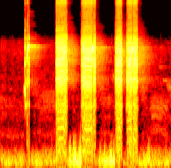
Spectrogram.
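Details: Kala teetar, the black francolin, from Hyderabad in Sindh, kept as a hobby bird. A thin high note, then four loud rasping bursts in quick succession, each about a fifth of a second long, with soft background murmur.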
